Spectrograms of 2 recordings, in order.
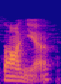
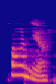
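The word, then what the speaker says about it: Sonya: they have to tell the world how to pronounce it I can tell you my name is Sonia Sonia s o n y a Sonia I can tell you honestly that outside of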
